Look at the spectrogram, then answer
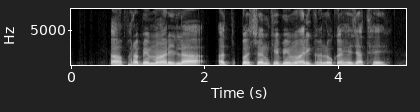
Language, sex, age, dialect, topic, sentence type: Chhattisgarhi, male, 18-24, Western/Budati/Khatahi, agriculture, statement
